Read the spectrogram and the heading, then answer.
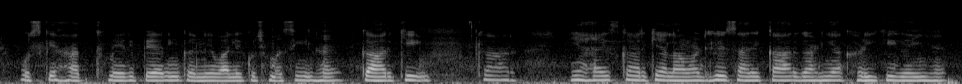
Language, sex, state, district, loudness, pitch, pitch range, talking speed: Hindi, female, Bihar, Purnia, -24 LUFS, 185 Hz, 180-195 Hz, 160 wpm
